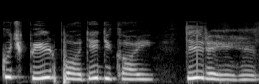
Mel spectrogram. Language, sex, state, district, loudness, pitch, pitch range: Hindi, male, Himachal Pradesh, Shimla, -12 LUFS, 260 Hz, 235-295 Hz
